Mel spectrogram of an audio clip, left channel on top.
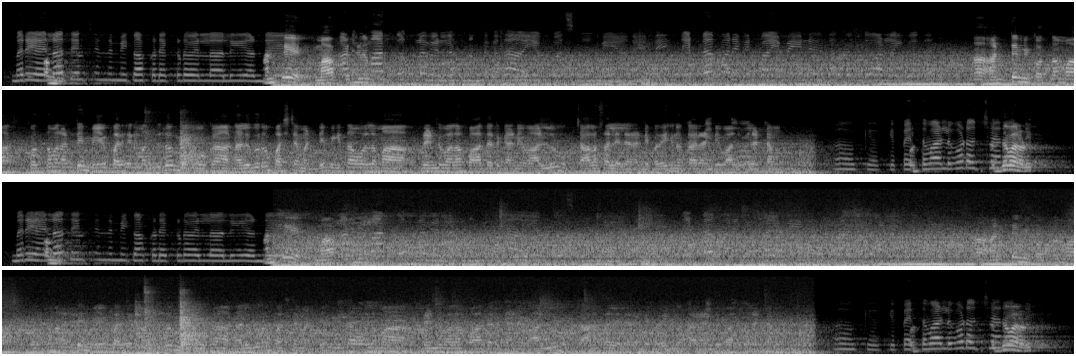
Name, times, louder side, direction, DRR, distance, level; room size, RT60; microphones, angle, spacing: voice 1, 0.1-2.9 3.3-9.4 17.5-18.5 19.0-21.0, left 1 dB, 15° left, 11 dB, 1.0 m, -36 dB
voice 2, 2.6-3.7 9.7-18.5 19.8-19.9 20.6-21.0, left 4 dB, 90° left, 13 dB, 1.0 m, -27 dB
sound 1, 2.7-18.9, right 2 dB, 65° right, 1.0 m, -25 dB
29.0 x 19.0 x 10.0 m, 1.2 s
head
